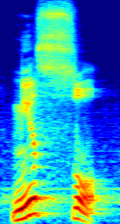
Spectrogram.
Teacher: ni-nya itu tipis, sotnya itu tebal.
